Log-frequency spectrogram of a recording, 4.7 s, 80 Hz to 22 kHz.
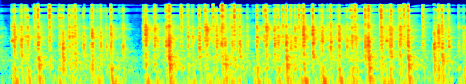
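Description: Fingertips of both hands type rapidly and continuously on a SteelSeries Apex 7 TKL mechanical keyboard with red linear switches, black plastic keycaps and an aluminum plate. A dense stream of short, sharp key taps blends a low thock with bright clatter, broken by one brief pause at about 1.3 seconds before the typing resumes.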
